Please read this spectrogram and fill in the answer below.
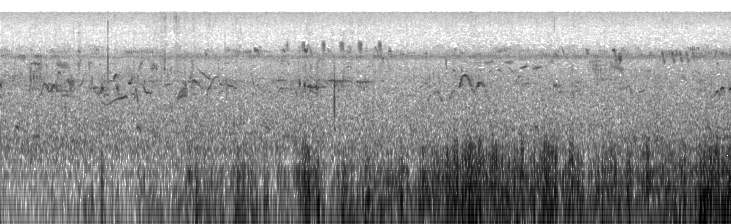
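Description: Faint countryside ambience: scattered short bird chirps and calls over a steady high insect hum, with a low rumble rising from about four seconds in.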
